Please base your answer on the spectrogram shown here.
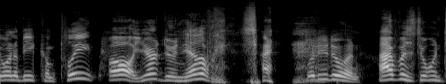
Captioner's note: laughs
